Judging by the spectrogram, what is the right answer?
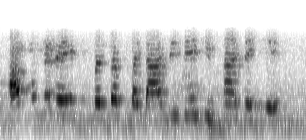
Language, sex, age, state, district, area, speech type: Hindi, female, 18-30, Madhya Pradesh, Harda, urban, conversation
